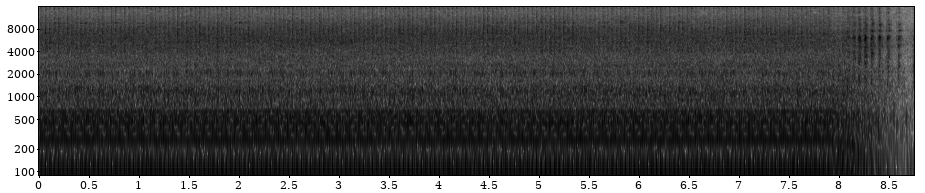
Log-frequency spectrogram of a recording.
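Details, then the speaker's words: Lawn mower engine started after three primer pushes on the first pulls of the season, with brand new oil and new petrol. Steady, even single-cylinder drone with no knocks or misses, then a clean shutdown: normal running. "First pool of the season. Not bad going. Well, third pool maybe. Brand new oil, new petrol."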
